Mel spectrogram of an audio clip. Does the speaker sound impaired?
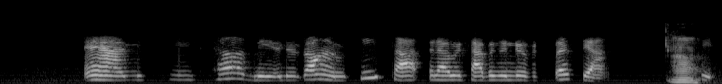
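Yes: cerebral palsy; ongoing Botox for chronic pain.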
